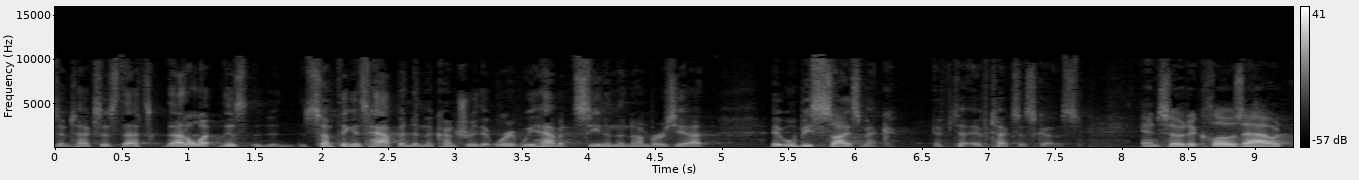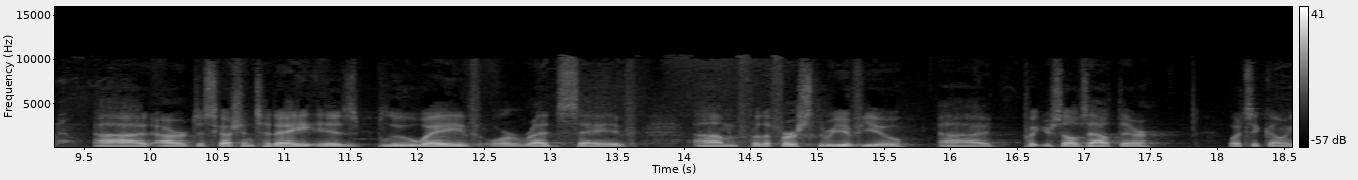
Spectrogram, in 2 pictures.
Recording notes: Live from Harvard's Kennedy School. This is a special live edition of Political Wire Conversations. I hosted an outstanding live event and discussion at Harvard’s Kennedy School.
